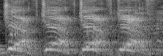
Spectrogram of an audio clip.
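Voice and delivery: very high, shouted alarm call of Jeff; yelling homeless guy. Acted. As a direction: bellow the name like a human alarm. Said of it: "he's like".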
